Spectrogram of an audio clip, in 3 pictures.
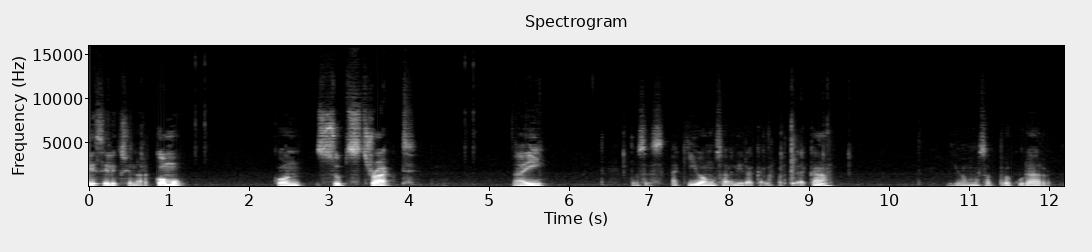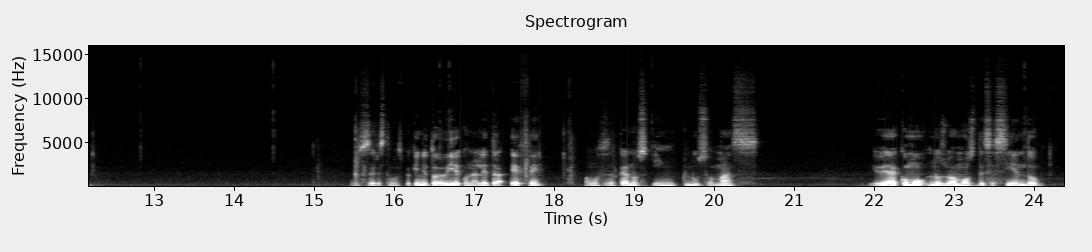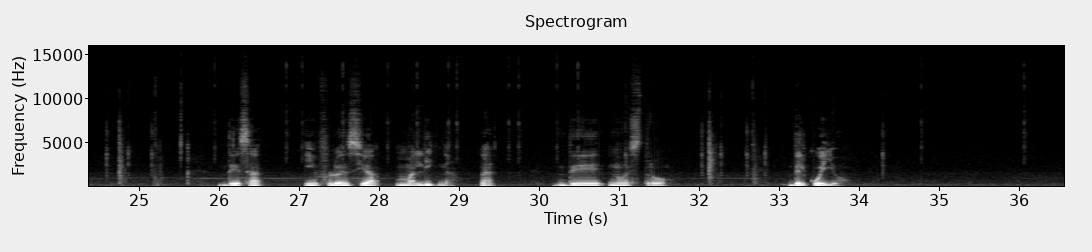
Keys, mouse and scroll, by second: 0.6 scroll down 1, 1.0-2.1 middle drag, 2.6 click, 6.0 click, 6.9-8.2 drag, 8.3-9.0 scroll up 2, 9.2 click, 10.2 shift+click, 10.2 shift+middle click, 10.8-13.7 shift+middle drag, 14.1-16.0 drag, 16.8 f, 17.8 click, 18.4-18.8 scroll up 1, 19.1 shift+middle click, 20.0 scroll up 1, 20.5-25.4 drag, 25.4 middle click, 26.1 shift+middle click, 27.2-29.0 drag, 29.4 click, 30.2 click, 30.9 click, 31.5 click, 32.4-33.5 middle drag, 33.6 shift+middle click, 34.4-35.8 shift+middle drag, 36.0-36.5 drag.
